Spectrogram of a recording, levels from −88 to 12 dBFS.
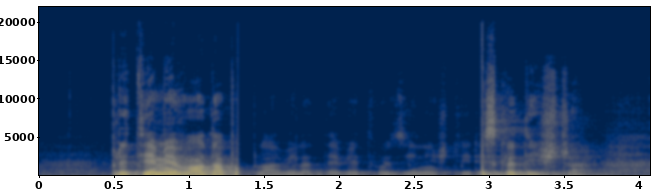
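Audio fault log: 1.32–2.95 s, sudden gain jump: right after "tem je voda", speech and background noise drop together by about 20 dB in one step, returning at 2.95 s, likely a gain change applied without a ramp. A fade would slope; a dropout would go silent.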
